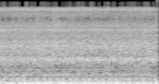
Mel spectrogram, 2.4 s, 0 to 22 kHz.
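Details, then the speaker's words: 2011 Lincoln Navigator with shudder at stops, shop had raised idle: low uneven V8 idle around 600 rpm with loping wavering pulse; roughness evens out at 800 rpm. "a lot of things can be masked by increasing rpm everything fuel everything is more sensitive at idle"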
